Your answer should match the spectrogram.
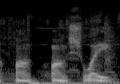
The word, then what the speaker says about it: feng shui: I think I might need a little feng shui.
